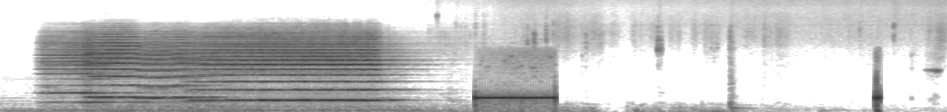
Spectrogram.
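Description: A telephone call's ringing tone hums steadily for a few seconds, followed by a single loud one-second voicemail beep, then near silence with faint rustles and a sharp click.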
